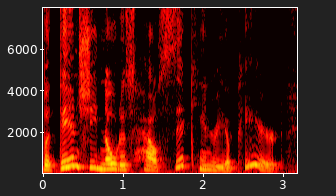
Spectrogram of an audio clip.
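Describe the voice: The passage is simply read aloud in a plain way.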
